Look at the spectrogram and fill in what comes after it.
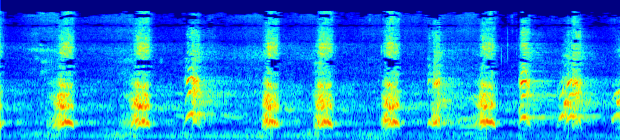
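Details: German Shepherd from a group that breeds and competes with the breed, barking in a steady series of sharp, loud barks spaced roughly a second apart, with a quiet background.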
